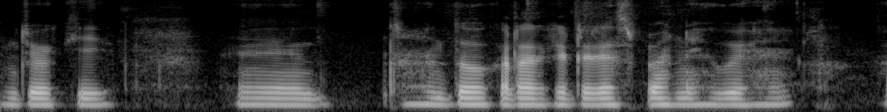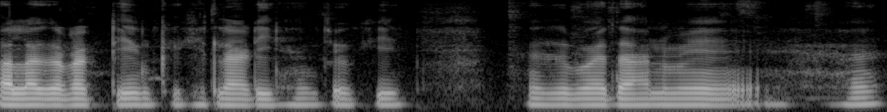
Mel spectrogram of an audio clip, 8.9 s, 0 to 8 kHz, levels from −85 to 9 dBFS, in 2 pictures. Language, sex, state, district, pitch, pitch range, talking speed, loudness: Hindi, male, Chhattisgarh, Raigarh, 125 Hz, 125-130 Hz, 135 wpm, -23 LUFS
